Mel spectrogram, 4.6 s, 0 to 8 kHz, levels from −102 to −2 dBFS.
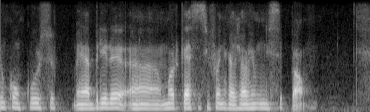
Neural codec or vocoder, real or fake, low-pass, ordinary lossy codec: none; real; 7.2 kHz; Opus, 16 kbps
